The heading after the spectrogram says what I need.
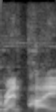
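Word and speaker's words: Ren'Py: Rempeni reimpy I like rempi I know I know it's because it's based on python so python you said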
